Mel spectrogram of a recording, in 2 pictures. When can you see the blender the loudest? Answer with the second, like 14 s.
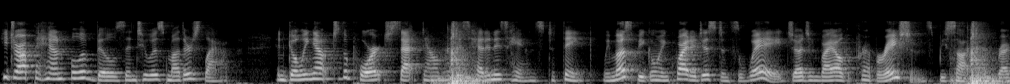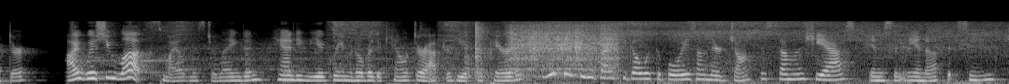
16 s.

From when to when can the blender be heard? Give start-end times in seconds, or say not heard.
10.8-16.3.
